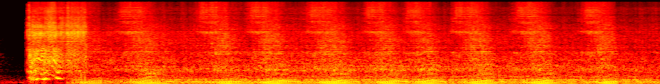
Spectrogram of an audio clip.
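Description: An engine with a Solex carburetor, choked and primed, fires up abruptly with a loud start. It then settles into a close, rhythmic, slightly pulsing idle.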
